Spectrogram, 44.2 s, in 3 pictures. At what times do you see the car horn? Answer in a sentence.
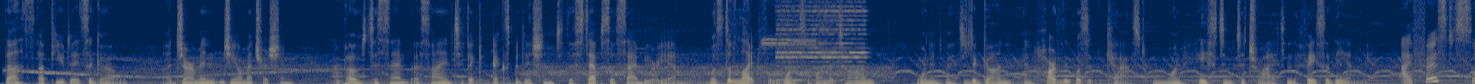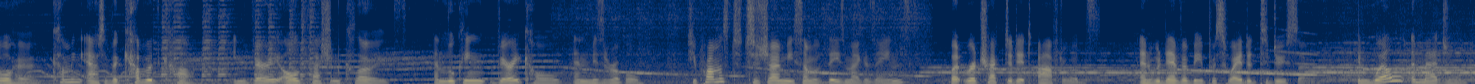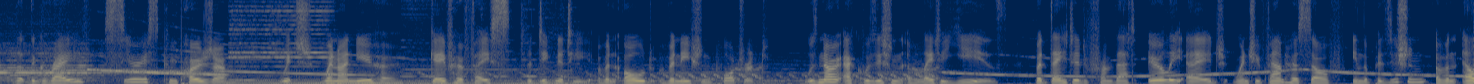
The car horn can be heard from 7.8 to 8.7 s, from 16.2 to 18.3 s and from 31.8 to 32.9 s.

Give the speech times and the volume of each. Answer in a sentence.
You can hear the speech from 0.0 to 44.2 s, at a steady volume.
